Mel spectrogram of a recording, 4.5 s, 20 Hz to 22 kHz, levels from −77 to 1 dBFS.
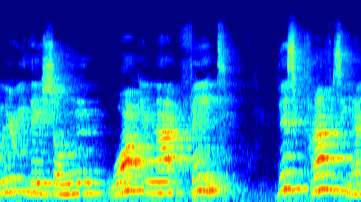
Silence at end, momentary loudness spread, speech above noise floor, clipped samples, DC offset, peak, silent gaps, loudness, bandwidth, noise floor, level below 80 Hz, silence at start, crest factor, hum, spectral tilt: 0 s; 9 LU; 31 dB; under 0.1%; under 0.1%; -2 dBFS; none; -19 LUFS; 14 kHz; -49 dBFS; -50 dBFS; 0 s; 18 dB; none; -4 dB/octave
